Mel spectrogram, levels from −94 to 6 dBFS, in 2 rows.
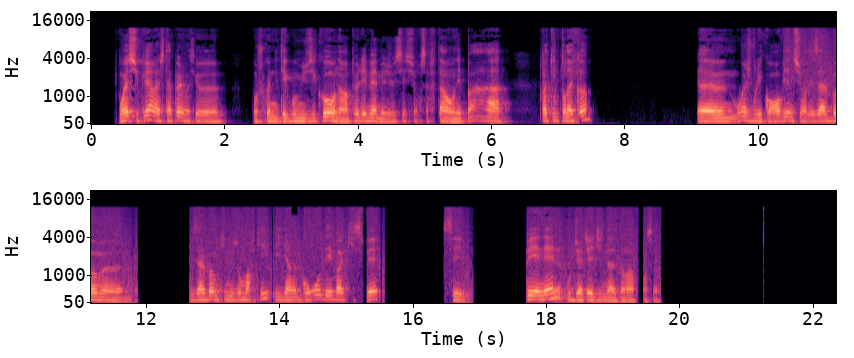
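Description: At 1.49 to 1.54 s there's a quick glitch: damaged data in the compressed stream, so the decoder lost sync and jumped to the next frame. From 10.38 s to the end, the speech turns grainy and gritty, with the grit tracking the voice, sitting roughly 25 dB down. It's likely low bit depth without dither, around 6 bits, rounded.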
